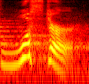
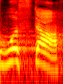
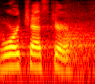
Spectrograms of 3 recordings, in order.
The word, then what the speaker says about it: Worcester: dojo and my college which is spelled or pronounced Worcester or wora for the locals not Worchester uh this presentation is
